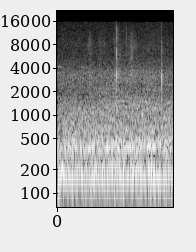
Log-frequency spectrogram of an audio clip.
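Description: Honeybees hum steadily around an open hive in the UK during an Apiguard treatment, a close, even drone with a few brief louder buzzes as individual bees pass by.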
